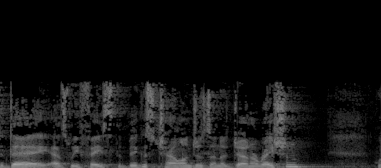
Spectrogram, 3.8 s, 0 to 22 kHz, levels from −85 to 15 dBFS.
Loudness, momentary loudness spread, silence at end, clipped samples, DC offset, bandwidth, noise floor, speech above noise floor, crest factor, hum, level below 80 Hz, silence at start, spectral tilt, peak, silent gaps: -34 LUFS; 21 LU; 0.15 s; under 0.1%; under 0.1%; 11.5 kHz; -56 dBFS; 22 dB; 18 dB; none; -74 dBFS; 0 s; -3.5 dB/octave; -16 dBFS; none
